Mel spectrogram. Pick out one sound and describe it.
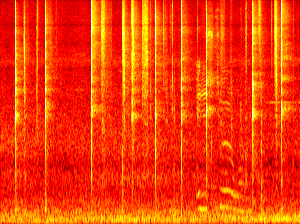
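A basketball bounces sharply and repeatedly on concrete outdoors.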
